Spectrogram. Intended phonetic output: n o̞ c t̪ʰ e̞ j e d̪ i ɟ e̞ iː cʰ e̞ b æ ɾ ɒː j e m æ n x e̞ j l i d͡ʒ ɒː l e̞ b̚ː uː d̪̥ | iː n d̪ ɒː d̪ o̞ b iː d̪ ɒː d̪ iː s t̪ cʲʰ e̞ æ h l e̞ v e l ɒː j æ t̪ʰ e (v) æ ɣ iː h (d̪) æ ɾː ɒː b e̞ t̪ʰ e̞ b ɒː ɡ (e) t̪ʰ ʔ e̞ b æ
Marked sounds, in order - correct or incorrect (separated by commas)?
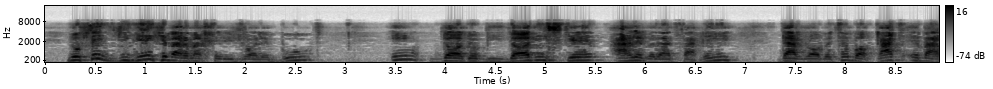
incorrect, correct, incorrect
